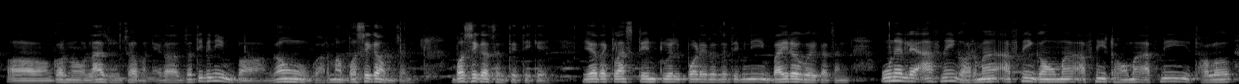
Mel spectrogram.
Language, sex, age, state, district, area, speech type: Nepali, male, 30-45, West Bengal, Kalimpong, rural, spontaneous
